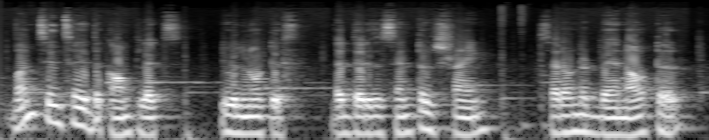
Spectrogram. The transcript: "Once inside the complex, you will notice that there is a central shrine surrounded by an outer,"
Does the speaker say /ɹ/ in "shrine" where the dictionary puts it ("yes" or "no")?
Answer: yes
